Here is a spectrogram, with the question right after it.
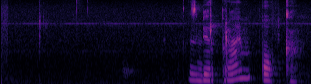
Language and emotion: Russian, neutral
